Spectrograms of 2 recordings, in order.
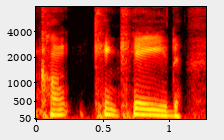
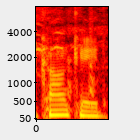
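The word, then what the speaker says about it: Kincaid: I'm gonna go with Dalton Concincaid. I almost did butcher it and called him Concaid.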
